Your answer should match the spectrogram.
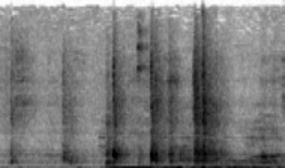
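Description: Ping pong ball being hit back and forth in a rally, a quick run of sharp hollow clicks of ball on paddle and table, coming faster in the second second. A steady low tone comes in about halfway through.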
